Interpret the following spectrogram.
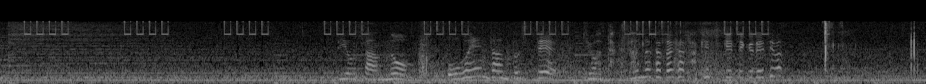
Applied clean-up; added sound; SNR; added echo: none; Alarm; -1 dB; none.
